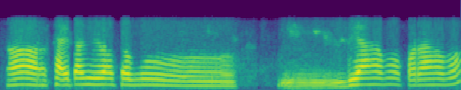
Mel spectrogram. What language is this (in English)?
Odia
